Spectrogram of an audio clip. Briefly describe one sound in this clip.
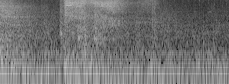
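Flames roar briefly.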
